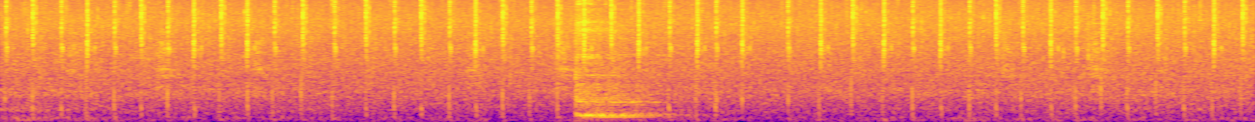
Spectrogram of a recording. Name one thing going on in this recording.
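Quick footsteps slap on wet pavement.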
